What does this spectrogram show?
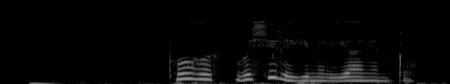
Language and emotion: Russian, sad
